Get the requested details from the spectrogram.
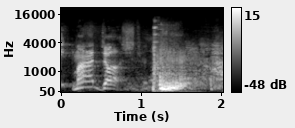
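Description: A man shouts with excitement.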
